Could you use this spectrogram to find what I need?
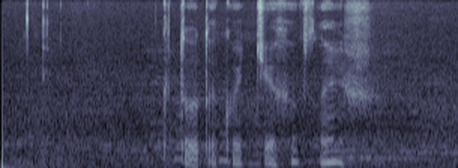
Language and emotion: Russian, sad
